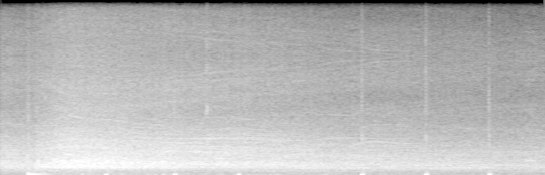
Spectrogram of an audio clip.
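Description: A crowd roars and cheers in a large arena.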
